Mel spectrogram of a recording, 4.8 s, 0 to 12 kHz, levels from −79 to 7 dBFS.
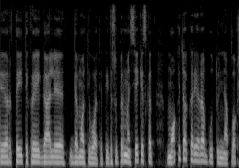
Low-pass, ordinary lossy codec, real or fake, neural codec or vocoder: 10.8 kHz; MP3, 48 kbps; real; none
